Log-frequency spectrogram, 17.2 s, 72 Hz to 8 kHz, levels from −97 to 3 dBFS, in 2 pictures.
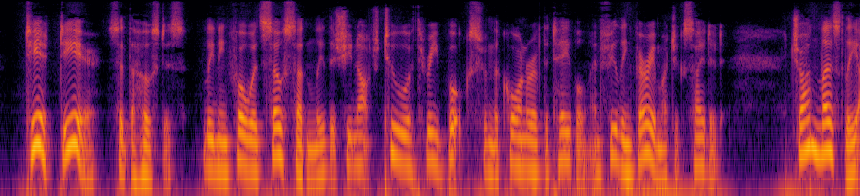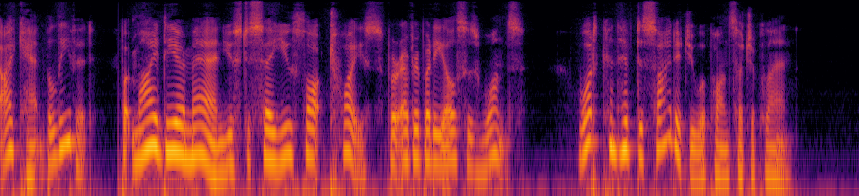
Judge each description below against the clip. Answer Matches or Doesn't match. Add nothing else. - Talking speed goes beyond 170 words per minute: Matches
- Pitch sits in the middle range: Matches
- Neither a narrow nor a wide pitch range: Doesn't match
